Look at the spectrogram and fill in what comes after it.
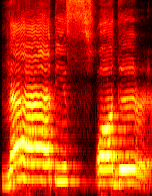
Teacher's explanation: جیسے ہی ہم صاد پر زبر پڑھیں گے تو صاد کی آواز موٹی ہو جائے گی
